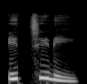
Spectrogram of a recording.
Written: ಇಚ್ಚಟ

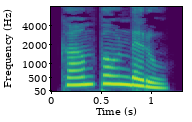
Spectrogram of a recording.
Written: ಕಾಂಪೌಂಡರು

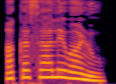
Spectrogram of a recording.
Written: ಅಕಸಾಲೆವಾಳು

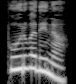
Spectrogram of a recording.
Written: ಪೂರ್ವದಿನ

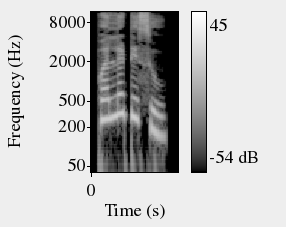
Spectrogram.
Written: ಪಲ್ಲಟಿಸು

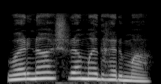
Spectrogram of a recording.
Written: ವರ್ಣಾಶ್ರಮಧರ್ಮ

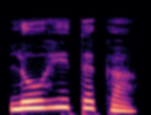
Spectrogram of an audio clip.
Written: ಲೋಹಿತಕ

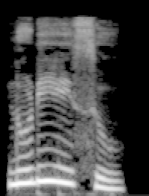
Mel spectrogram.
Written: ನಿಟ್ಟಯಿಸು

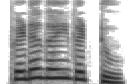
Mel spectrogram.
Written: ಪೆಡಗೈಗಟ್ಟು

